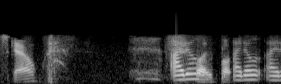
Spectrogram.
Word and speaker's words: Schow: so I pronounced ing your last name wrong this whole time it's scow I don't I don't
